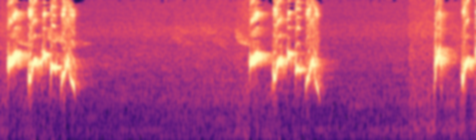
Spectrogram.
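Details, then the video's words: Morning song of a red-whiskered bulbul, offered as a training lure for other birds: three short, rich whistled phrases of fast, slurred notes, about two seconds apart, with soft background hum between them. "Luyện chào mào hót sáng"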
